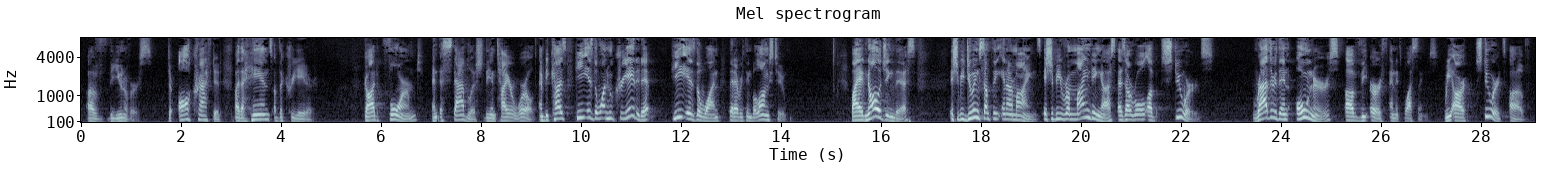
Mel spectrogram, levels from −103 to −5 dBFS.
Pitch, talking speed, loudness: 135 Hz, 145 wpm, -28 LUFS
